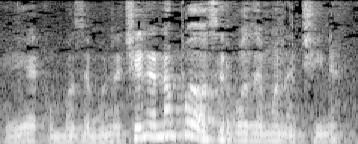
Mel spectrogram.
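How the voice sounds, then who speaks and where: A young man with a Mexican Spanish accent rambles through a live game stream, teasing his chat with crude banter. His voice sits a little high and comes across bright and forceful. A faint background hiss runs under the talk. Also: big pitch swings, racing. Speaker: livestreamer. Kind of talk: casual live gameplay commentary.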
